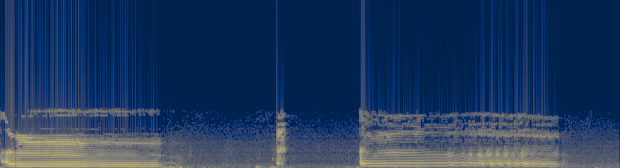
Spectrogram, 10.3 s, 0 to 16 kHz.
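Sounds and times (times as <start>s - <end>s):
person crying: 0.0s - 3.0s, 4.6s - 4.9s, 6.0s - 9.4s.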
